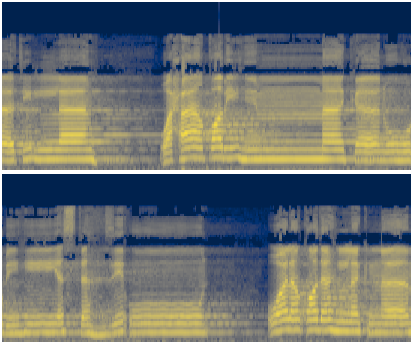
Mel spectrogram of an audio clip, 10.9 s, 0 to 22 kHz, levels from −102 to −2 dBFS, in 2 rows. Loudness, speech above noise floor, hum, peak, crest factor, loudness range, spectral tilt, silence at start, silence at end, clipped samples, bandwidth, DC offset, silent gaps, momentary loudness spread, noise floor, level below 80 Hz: -16 LUFS; 28 dB; none; 0 dBFS; 16 dB; 6 LU; -4.5 dB/octave; 0 s; 0 s; under 0.1%; 11 kHz; under 0.1%; none; 11 LU; -44 dBFS; -54 dBFS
